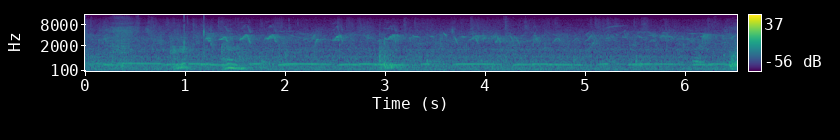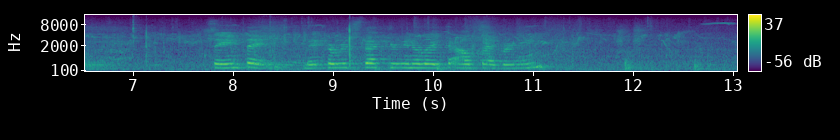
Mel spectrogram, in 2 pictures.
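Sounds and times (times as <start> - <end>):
lower repeated bird call: 0.0 - 7.6.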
